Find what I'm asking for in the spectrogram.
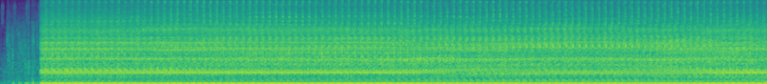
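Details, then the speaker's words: Subaru STI with newly installed engine that previously locked up: fast, sharp, even ticking knock at idle, about four per second, same noise as before despite a new timing belt tensioner; timing belt suspected, not confirmed. "this car just hates its life I don't know if you guys just heard that but it sounds like the same noise as last time but we put a new tensioner on it"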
